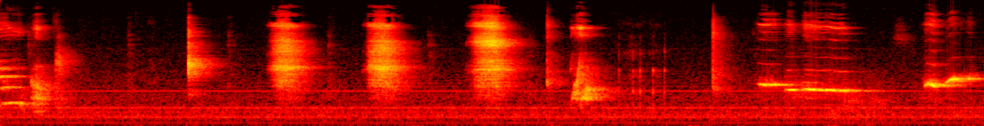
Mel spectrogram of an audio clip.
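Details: A Timneh parrot talking, a small bird that chatters on: a run of short, breathy, speech-like syllables roughly once a second, ending with a few clear whistled notes, over a steady faint hum.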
